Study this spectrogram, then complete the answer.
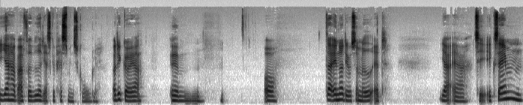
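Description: The recording is very clean, with a silent background and a dry, close sound with no echo. A woman speaks in a fairly low pitch at a fairly slow pace. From Denmark, central Jutland near Herning. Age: 30s. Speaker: podcast guest sharing her life story. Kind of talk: personal testimony interview. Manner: hesitant, many fillers.

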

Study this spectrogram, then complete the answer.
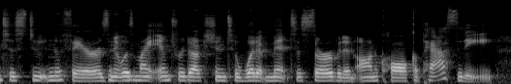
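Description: A woman with an American accent has a dark, mellow tone and a fairly quick pace. The recording is very clean, with a silent background. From Chicago, west side (Austin). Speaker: podcast host, former residence life professional. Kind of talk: solo podcast narration.

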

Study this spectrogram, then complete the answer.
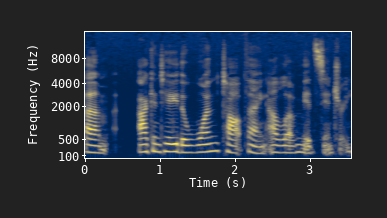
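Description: With a Southern US accent, a woman talks at a moderate pace in a fairly low pitch. Her intonation is monotone and flat, and the sound is dry and close with no echo. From Arkansas, Harrisburg. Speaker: antique shop owner. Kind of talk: interview. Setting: in her shop.

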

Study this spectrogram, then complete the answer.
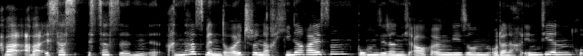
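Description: A woman's high-pitched voice with ordinary pitch variation, a moderate pace and very even loudness. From Japan. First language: Japanese (speaking German). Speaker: podcast co-host. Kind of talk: casual chat.

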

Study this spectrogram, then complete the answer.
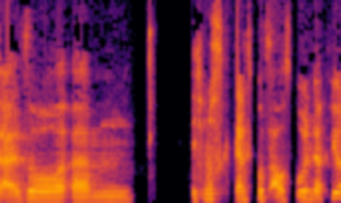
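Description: Very slowly, a woman speaks in a dark, mellow tone, with dry, close sound and no echo. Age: 30s. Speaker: parenting mentor for mothers. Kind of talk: casual interview.

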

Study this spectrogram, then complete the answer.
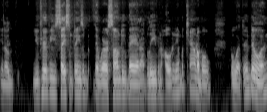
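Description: A man with a Southern US accent speaks fairly quickly at a medium pitch, his tone dark and mellow with ordinary pitch variation. The sound is dry and close with no echo, on a very clean recording with a silent background. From Mississippi, Philadelphia. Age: 50s. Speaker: podcast host. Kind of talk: casual chat.

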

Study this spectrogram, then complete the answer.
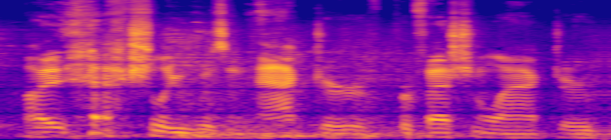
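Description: A man with an American accent at a moderate pace, noticeable background noise behind him. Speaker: podcast host. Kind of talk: conversational interview. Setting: outdoors, mill courtyard.

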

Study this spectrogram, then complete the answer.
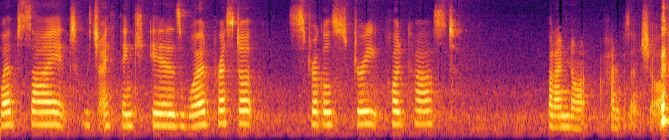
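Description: Speaking at a very slow pace, a woman talks in an Australian accent. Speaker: podcast co-host. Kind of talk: casual chat.

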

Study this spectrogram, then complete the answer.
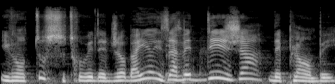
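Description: A woman talks in a normal speaking voice. Her pitch is fairly low. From Belgium. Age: 60s. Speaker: mayor and former restaurant owner. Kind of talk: casual interview chat.

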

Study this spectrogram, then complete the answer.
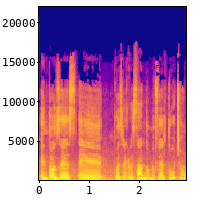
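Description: Lively in intonation, a woman with a fairly high pitch speaks at a fairly slow pace. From Romania. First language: Romanian (speaking Spanish). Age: 30s. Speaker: actress. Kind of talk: casual chat.

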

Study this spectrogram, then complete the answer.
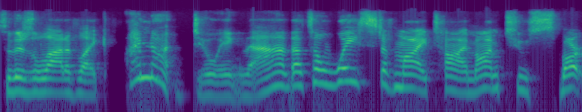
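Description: An ordinary speaking voice at a moderate pace with lively intonation, on a very clean recording with a silent background. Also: woman. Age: 40s. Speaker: marriage and family therapist, author and podcast co-host. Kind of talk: interview conversation.

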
